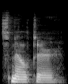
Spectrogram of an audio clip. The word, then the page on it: smelter: American English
